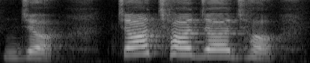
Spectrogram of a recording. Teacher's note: च वर्ग हमारा किसके अंदर आता है तालू के अंदर आता है हमारा च वर्ग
